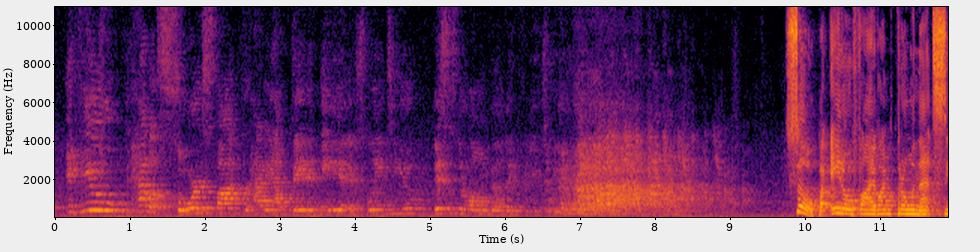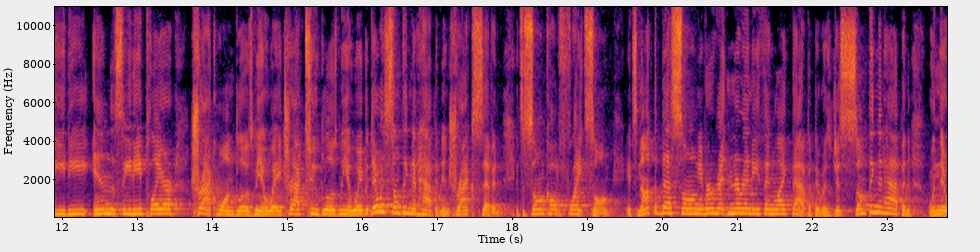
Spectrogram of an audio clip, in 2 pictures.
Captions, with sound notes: If you have a sore spot for having outdated media explained to you, this is the wrong building for you to be in. (audience laughing) So by 8:05 I'm throwin' that CD in the CD player. Track one blows me away. Track two blows me away. But there was something that happened in track seven. It's a song called "Flight Song." It's not the best song ever written or anything like that, but there was just something that happened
